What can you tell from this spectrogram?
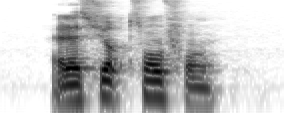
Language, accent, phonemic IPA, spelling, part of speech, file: French, France, /a la sɥœʁ də sɔ̃ fʁɔ̃/, à la sueur de son front, adverb, LL-Q150 (fra)-à la sueur de son front.wav
- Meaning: by the sweat of one's brow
